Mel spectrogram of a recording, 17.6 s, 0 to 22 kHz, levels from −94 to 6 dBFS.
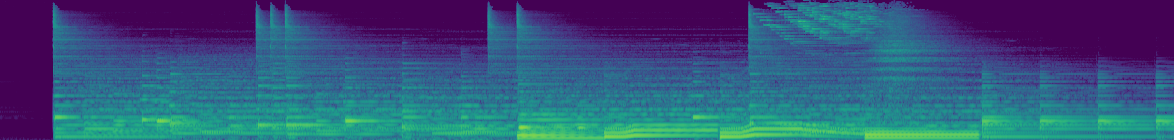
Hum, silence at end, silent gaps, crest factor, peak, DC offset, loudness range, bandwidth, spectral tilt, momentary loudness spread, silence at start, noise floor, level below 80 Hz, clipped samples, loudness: none; 0 s; none; 18 dB; -2 dBFS; under 0.1%; 7 LU; over 20 kHz; -7 dB/octave; 12 LU; 0.8 s; -80 dBFS; -32 dBFS; under 0.1%; -21 LUFS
